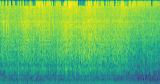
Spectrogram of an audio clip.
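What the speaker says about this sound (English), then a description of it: "A good saute on your kale." Kale sautéing in a pan on a mini kitchen appliance, giving a steady, close sizzle and crackle that swells slightly in the middle and then eases off, with no voices over it.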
